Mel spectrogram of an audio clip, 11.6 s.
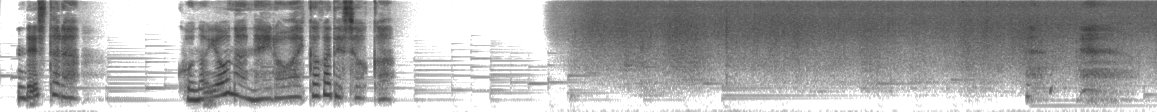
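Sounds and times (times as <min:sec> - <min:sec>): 
speech: 0:00.2 - 0:00.9, 0:01.8 - 0:04.0
rustling: 0:05.6 - 0:11.5
fine foam bubbles popping on scalp: 0:05.7 - 0:11.5.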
